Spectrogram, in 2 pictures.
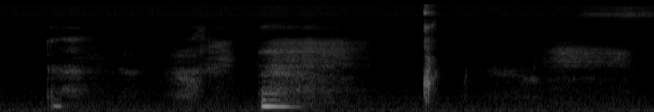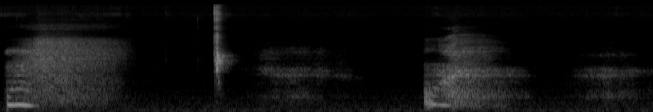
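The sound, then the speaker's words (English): Soft breathing from a person sitting on a couch: a few long, airy breaths with quiet pauses between them and a couple of short clicks. “Oh, that's my breath.”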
